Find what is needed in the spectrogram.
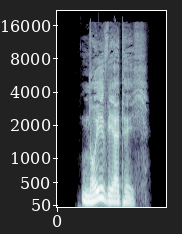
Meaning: mint, as new
- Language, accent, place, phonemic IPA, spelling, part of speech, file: German, Germany, Berlin, /ˈnɔɪ̯ˌveːɐ̯tɪç/, neuwertig, adjective, De-neuwertig.ogg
